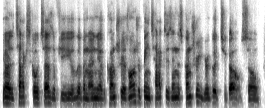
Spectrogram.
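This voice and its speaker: A man's voice: medium pitch, fairly even intonation, quick pace. A man in his thirties, born in Russia, telling his life story as a guest in a casual interview, with lots of "you know" and "right". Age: 30s. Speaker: guest, former police officer turned real estate investor.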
